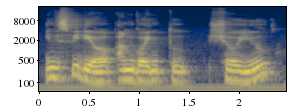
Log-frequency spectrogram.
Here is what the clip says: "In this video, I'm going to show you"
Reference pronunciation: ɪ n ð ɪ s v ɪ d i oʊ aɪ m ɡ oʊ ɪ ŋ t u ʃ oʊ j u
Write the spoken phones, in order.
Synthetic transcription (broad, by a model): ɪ n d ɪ s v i d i oʊ aɪ m ɡ oʊ ɪ ŋ t u ʃ oʊ j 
